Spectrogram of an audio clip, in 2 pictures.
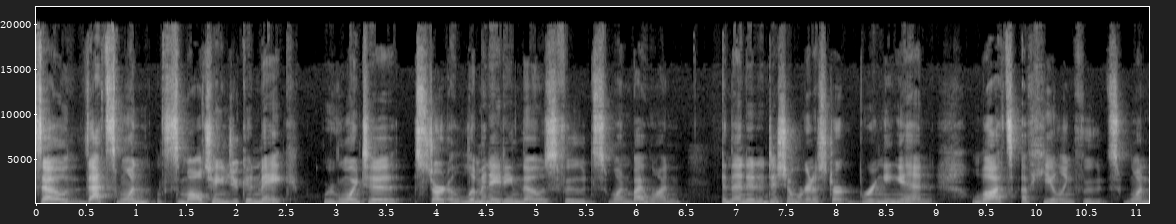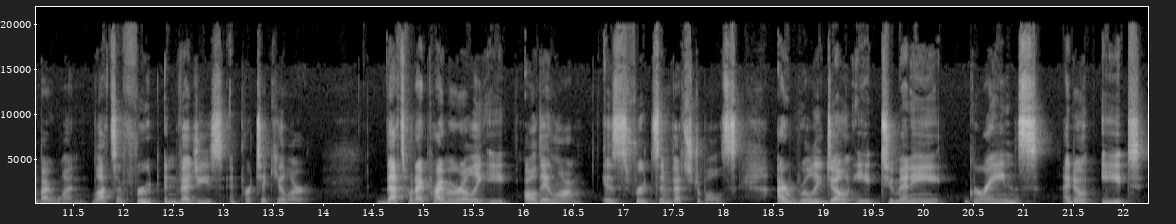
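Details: Adult woman; normal speaking voice.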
